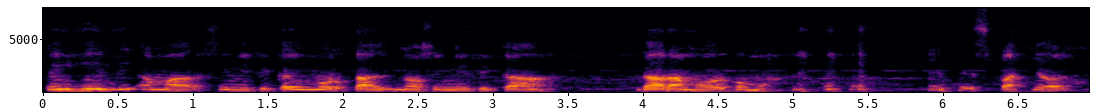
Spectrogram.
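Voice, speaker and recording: Slow, patient man teaching a class. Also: mid-range voice, level tone, dull audio. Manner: patient, repeats words slowly, checks with "¿ok?". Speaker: Hindi teacher. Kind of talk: explaining to a class.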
